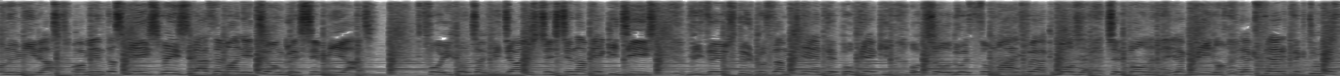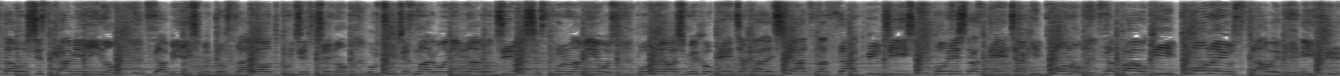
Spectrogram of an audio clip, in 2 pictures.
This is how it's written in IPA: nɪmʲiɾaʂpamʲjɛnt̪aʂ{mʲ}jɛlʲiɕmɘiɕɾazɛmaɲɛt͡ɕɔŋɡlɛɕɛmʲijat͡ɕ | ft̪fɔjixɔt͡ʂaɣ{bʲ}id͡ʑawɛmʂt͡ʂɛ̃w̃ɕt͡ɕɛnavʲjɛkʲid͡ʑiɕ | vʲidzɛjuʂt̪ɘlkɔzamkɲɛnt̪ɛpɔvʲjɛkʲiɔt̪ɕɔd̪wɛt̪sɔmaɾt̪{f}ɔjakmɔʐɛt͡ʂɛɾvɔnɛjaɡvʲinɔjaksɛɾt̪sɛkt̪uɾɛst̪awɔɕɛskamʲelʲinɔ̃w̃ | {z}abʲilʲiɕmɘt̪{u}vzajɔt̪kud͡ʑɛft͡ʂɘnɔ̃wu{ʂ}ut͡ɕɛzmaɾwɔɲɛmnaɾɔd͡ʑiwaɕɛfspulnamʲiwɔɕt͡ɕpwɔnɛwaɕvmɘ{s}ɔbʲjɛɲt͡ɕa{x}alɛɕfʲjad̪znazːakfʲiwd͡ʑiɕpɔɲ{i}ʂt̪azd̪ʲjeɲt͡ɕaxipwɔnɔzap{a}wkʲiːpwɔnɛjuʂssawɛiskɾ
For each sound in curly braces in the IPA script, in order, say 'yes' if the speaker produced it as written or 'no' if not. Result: yes, no, yes, yes, no, no, no, yes, no, yes

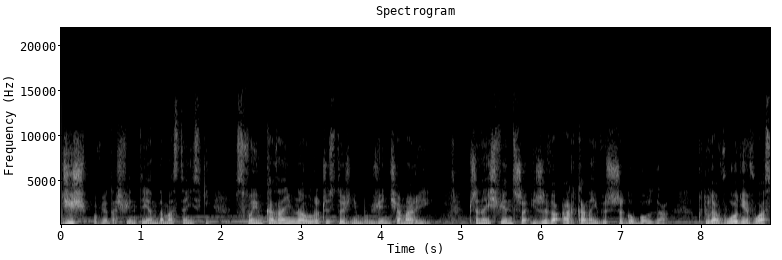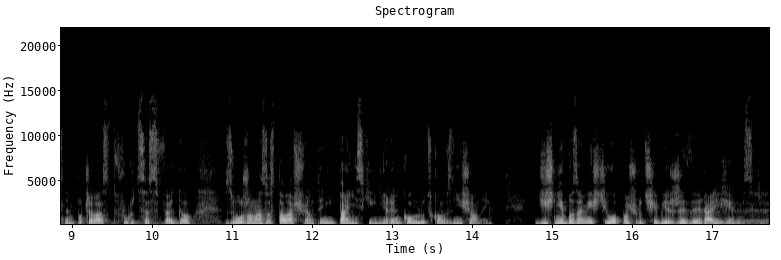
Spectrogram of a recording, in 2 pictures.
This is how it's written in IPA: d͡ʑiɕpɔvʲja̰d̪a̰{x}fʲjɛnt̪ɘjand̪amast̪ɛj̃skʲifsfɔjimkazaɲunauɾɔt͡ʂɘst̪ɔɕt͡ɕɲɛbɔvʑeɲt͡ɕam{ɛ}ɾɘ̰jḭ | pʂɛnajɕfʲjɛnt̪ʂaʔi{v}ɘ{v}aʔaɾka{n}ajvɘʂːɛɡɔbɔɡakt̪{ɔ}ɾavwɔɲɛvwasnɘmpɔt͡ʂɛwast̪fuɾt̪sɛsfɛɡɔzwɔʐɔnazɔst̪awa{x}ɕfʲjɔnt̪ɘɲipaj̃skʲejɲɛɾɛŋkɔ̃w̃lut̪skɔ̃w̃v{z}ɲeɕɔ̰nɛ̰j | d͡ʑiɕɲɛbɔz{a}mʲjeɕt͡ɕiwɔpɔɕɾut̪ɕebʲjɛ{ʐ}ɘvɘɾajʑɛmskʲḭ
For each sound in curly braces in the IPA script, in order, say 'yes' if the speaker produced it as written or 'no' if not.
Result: no, no, no, yes, yes, no, no, yes, yes, yes

